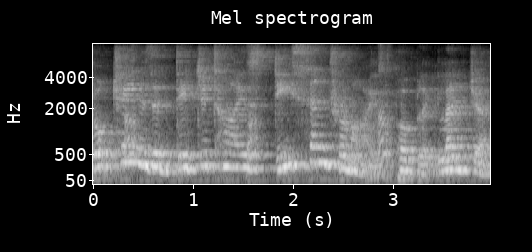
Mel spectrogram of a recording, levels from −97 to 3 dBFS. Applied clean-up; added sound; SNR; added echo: none; Bark; 16 dB; reverberation time 0.8 s.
